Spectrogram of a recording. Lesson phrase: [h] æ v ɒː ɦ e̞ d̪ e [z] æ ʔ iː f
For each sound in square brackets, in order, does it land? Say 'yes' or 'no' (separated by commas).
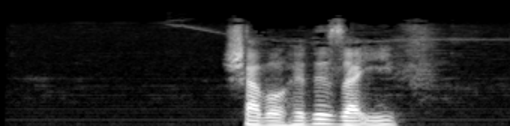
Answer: no, yes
